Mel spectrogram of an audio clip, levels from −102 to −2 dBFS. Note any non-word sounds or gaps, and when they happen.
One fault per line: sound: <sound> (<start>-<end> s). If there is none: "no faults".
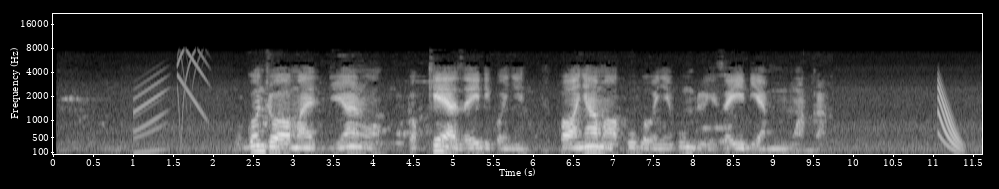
sound: chirp (1.0-2.0 s)
sound: chirp (11.1-11.4 s)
